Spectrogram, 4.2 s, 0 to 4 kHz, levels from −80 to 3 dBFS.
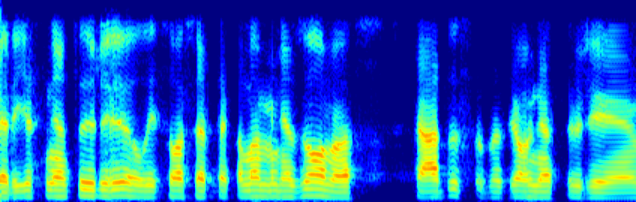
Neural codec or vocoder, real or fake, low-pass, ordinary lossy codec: codec, 16 kHz, about 1 kbps, DyCAST, with the encoder's durations; fake; 3.6 kHz; Opus, 64 kbps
